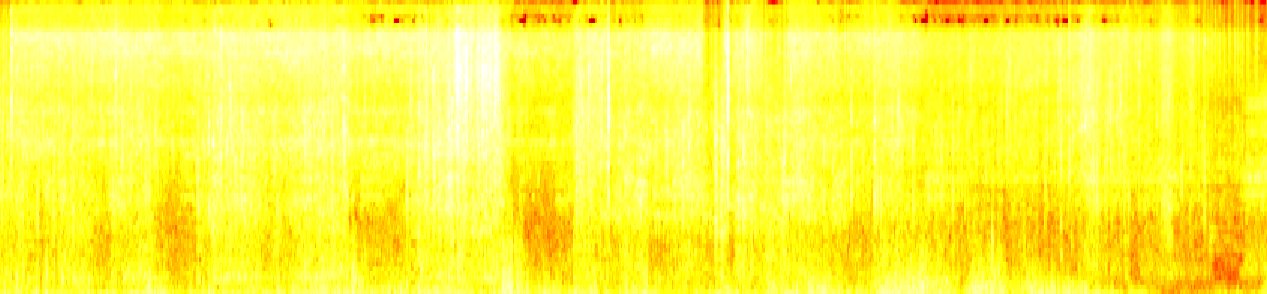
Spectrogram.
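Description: Mountain bike riding fast down a dirt trail: wind buffeting the camera microphone over the rumble of tyres on dirt, with occasional sharp knocks from the bike over bumps, easing off near the end.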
